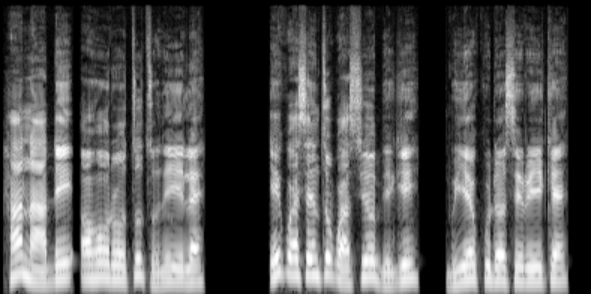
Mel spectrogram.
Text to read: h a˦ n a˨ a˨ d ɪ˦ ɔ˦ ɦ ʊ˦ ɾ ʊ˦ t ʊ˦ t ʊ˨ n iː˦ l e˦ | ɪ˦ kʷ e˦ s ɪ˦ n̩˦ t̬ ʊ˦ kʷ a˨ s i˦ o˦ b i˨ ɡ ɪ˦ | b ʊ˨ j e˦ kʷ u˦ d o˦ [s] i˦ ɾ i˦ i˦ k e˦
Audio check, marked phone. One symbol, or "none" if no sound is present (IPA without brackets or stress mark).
s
